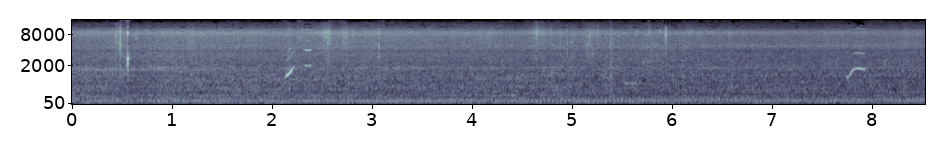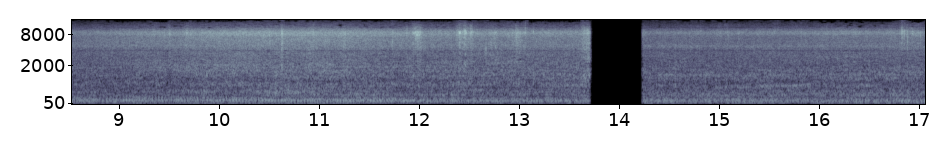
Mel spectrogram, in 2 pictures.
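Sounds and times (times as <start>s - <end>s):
outdoor background noise: 0.0s - 17.0s
short rising squeak: 2.1s - 2.5s.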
